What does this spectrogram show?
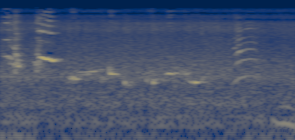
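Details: Australian magpie song: a loud squeaky opening note, then a soft meandering warble of fluted tones, ending with a faint rising call.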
